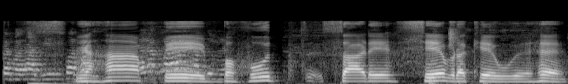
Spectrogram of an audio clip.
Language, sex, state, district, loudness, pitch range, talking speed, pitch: Hindi, female, Bihar, West Champaran, -15 LUFS, 140-175 Hz, 85 wpm, 150 Hz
